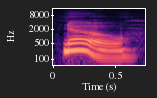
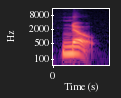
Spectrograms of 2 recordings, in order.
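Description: First: The vowel is stretched in standard American style. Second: The vowel is clipped short, Spanish or Japanese style.

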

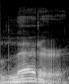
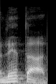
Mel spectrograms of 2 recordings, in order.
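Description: First: The middle consonant sounds like a D. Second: It is said with a Japanese-style pronunciation. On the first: This is how Americans say it today. "D 発音するんですよ" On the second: This is how Japanese speakers say it. "日本人はレターっていうじゃないですか"

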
